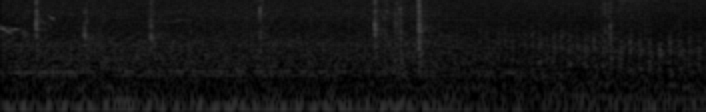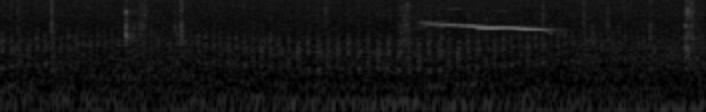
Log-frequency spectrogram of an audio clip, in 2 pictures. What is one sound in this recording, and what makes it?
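A seed drill rattles and clatters behind a tractor.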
